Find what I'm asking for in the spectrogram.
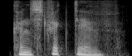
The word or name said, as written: constrictive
